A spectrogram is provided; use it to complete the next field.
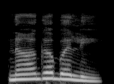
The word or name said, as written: ನಾಗಬಲಿ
